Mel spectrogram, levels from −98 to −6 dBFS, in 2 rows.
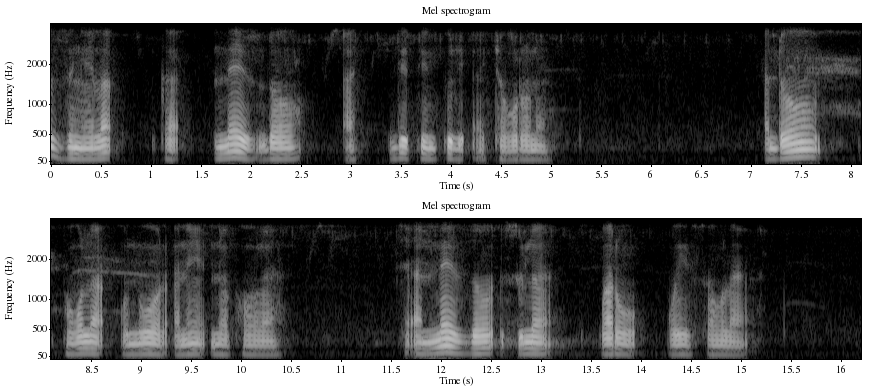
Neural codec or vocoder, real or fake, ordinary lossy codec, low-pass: none; real; Opus, 32 kbps; 3.6 kHz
